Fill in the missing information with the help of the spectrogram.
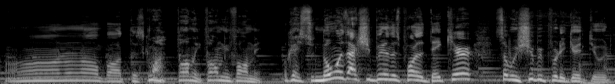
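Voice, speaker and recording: A young adult man improvising a children's block-game roleplay with excitable, exaggerated, slangy banter. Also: high voice, racing, music in the background. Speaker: host of kids' gaming roleplay channel.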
